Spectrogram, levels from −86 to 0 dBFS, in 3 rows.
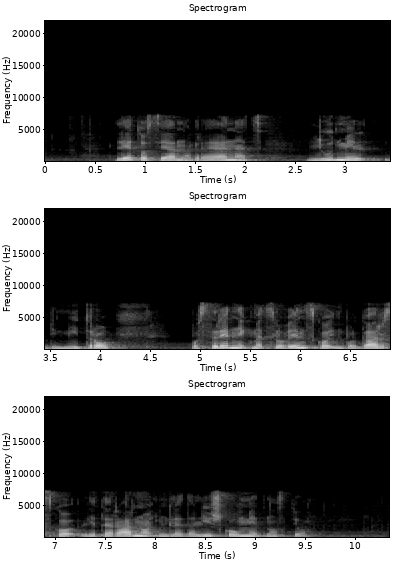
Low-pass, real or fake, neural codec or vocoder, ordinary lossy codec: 7.2 kHz; real; none; none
